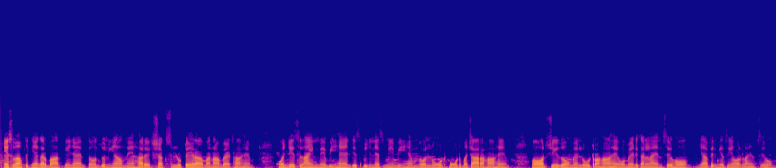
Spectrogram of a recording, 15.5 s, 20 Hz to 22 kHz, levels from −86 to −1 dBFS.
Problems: constant background noise, low volume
